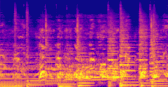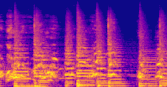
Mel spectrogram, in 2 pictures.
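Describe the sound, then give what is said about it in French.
Sheepdogs bark in quick, repeated bursts, loud, over a steady bed of sustained musical tones. “La chèvre ne pouvant plus défendre sa terre, belle et hurle si fort que du fond des grands bois surviennent en renfort des troupeaux solidaires et des chiens de berger qui donnent de la voix.”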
